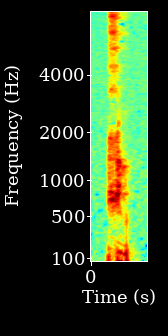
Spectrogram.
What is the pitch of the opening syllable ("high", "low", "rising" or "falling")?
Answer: low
